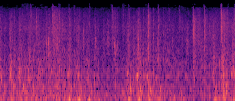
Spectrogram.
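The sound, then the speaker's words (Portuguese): A large parrot's wings flap rapidly against a bedroom window at midnight, a busy flutter of soft beating bursts that continues steadily for a couple of seconds with no talking. “Foi chegando, batendo com as asas na janela do quarto, e Maria abriu.”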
